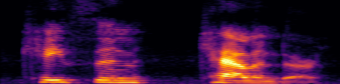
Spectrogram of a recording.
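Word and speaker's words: Kacen Callender: butchering the names but I believe his name is pronounced casein calendar okay and author is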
